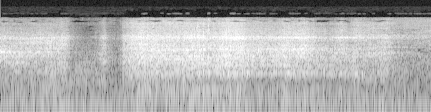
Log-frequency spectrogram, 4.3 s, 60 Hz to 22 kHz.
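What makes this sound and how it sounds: A small, white, solid styrofoam block, held close to the face, is rubbed with a flat hand and fingertips. The result is a steady, bright, hissing friction sound centred near 3 kHz, with almost no low end. It dips briefly to near silence around the first second, then resumes and continues to the end.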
